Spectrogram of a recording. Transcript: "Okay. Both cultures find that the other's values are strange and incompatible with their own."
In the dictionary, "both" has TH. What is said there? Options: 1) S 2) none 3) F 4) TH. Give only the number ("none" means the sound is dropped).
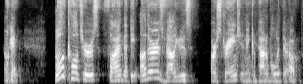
4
